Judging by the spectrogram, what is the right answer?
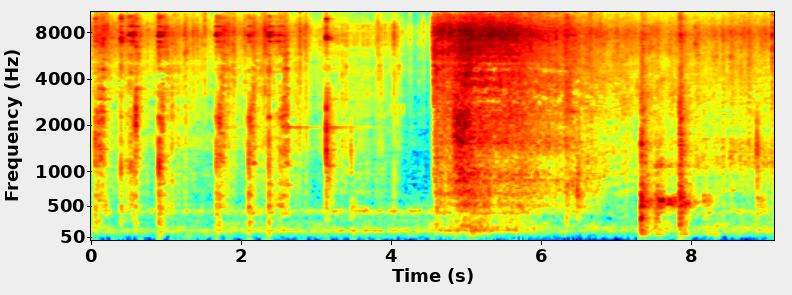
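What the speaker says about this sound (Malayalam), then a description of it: "കടുക് വറുത്തത് ആ ചൂടോടെ തന്നെ നമുക്ക് ആ കറിക്കകത്തോട്ട് ചേർത്ത് കൊടുക്കാം." Hot fried mustard seeds are poured into a homestyle curry made without fish. Scraping and clicking stirring comes first, then a sudden loud sizzle that slowly fades, followed by more stirring taps.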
